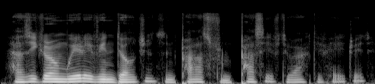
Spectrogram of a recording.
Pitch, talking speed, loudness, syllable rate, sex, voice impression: 120 Hz, 210 wpm, -18 LUFS, 6.7 syllables/s, male, masculine, adult-like, slightly halting, slightly refreshing, sincere, slightly calm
